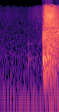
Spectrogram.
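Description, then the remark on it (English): A single sudden sneeze bursts out after a quiet moment, loud, with a sharp breathy hiss that fades quickly. “Bless you.”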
